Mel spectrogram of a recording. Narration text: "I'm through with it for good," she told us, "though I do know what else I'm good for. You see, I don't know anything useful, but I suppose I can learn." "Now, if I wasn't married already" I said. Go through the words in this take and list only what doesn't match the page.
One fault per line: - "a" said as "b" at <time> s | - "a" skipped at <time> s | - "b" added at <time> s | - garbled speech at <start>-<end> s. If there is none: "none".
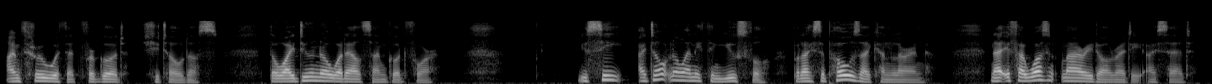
none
